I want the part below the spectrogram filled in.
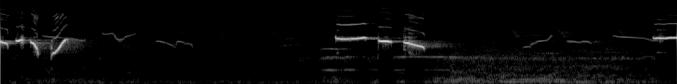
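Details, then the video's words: Oriental magpie-robin singing 'ngalas', a wild-style song meant to restore a bird that has gone quiet: sharp whistled slurs open, soft thin notes follow, then another strong whistled phrase, with a faint low murmur in the background. "SUARA NGALAS TERAPI PEMULIH KACER NGEDROP BUNYI CEPAT GACOR"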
